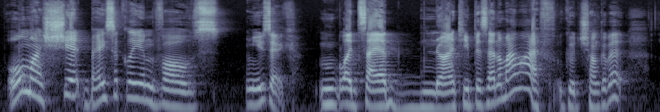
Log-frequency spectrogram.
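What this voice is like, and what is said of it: Australian accent. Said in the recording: “I live in Australia, as you can tell by my voice.”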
